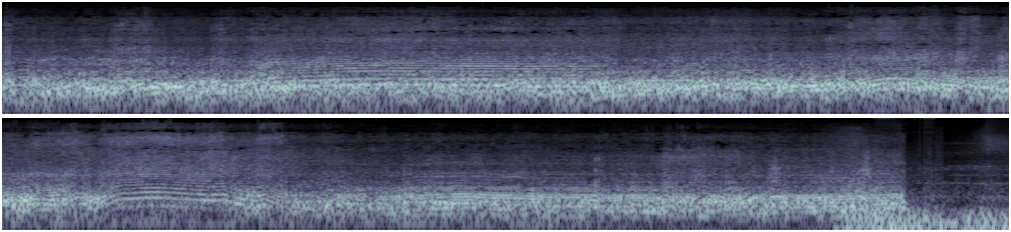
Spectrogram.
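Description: A dense, continuous din of many motorcycle engines running and revving as a convoy passes along a road. About eleven seconds in, one engine's pitch swells and then drops. The din cuts off abruptly near the end.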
